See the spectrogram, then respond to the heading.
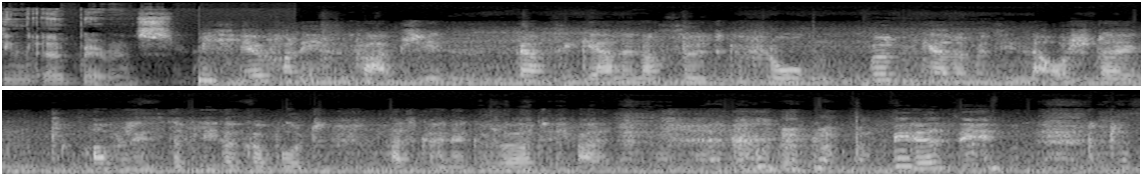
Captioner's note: german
